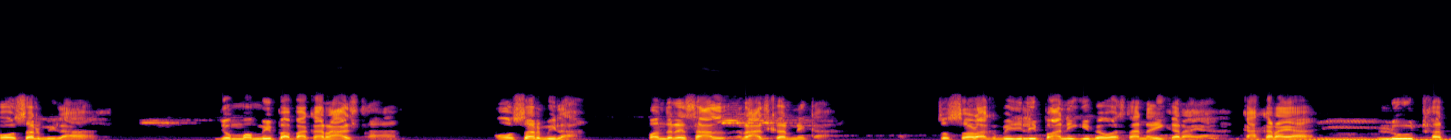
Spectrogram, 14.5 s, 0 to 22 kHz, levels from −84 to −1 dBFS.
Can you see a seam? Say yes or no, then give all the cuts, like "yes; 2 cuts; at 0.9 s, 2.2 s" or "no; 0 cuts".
no; 0 cuts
